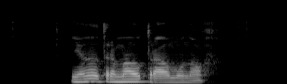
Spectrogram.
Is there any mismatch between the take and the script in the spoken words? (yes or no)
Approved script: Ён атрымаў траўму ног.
no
